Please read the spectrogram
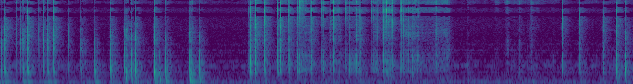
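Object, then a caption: Cardboard heart sign with glitter lettering. Long nails scratch and tap across a large, flat pink cardboard heart sign and its glitter "Be Mine" lettering. Quick dry taps and rasping scratches come in uneven bursts, with short bright crackles over a low thud. Each sound cuts off almost at once, and the clip ends in softer, sparser scratching.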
